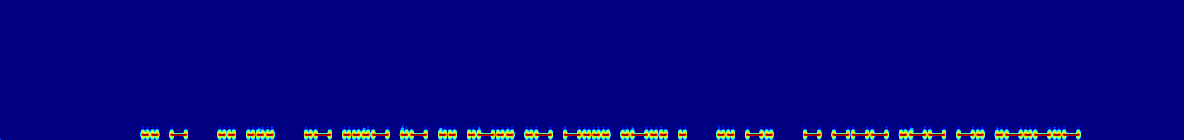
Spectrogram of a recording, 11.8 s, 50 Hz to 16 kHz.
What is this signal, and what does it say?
Morse code, heard as a keyed tone, about 25 wpm, 700 Hz. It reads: IT IS AVAILABLE IN TOWN.
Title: Sentences from Top 1000 Words - Review Part 3 - 25wpm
